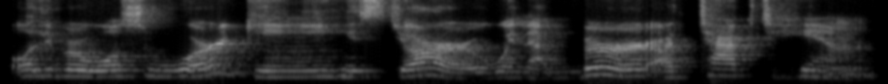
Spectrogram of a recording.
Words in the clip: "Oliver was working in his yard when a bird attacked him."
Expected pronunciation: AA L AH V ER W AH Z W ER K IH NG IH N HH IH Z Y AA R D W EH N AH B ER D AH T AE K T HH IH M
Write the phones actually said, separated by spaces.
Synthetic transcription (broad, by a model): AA L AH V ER W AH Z W ER K IH NG IH N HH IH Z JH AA R W EH N AH B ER AH T AE K T HH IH M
